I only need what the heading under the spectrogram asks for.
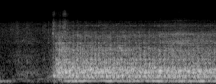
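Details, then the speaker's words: Scag Wildcat mower with PTO not engaging when hot: idler pulley spun by hand with the belt removed gives a steady rough rushing drone with a faint hum; idler bearing worn and noisy, new idlers and belt planned. "I don't know if you can hear that but that's I'm spending this idler and that idler is noisy too so yeah I think we ought to see about getting a couple idlers and maybe while we're added a new belt"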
